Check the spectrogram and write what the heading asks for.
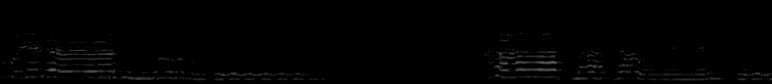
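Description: A woman singing solo and unaccompanied into a microphone, softly. Two slow phrases with vibrato on the held notes, about a second and a half apart.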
